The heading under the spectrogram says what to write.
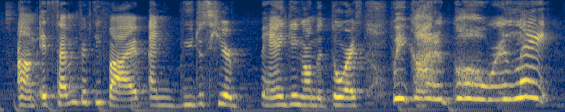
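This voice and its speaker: Loud and animated, a woman speaks at a high pitch with very wide pitch swings. Her pace is moderate, and there is noticeable background noise. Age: 20s. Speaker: nursing student vlogger. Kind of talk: casual advice vlog.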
